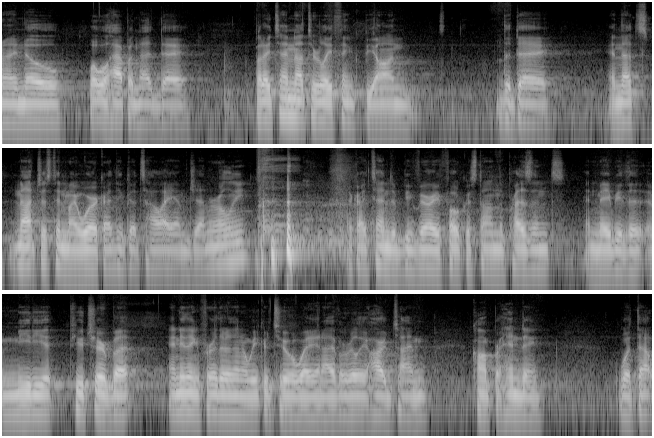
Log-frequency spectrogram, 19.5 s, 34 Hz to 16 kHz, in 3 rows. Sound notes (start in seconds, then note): 9.0 laughter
